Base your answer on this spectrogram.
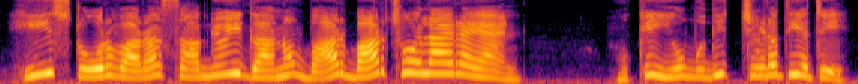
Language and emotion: Sindhi, angry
